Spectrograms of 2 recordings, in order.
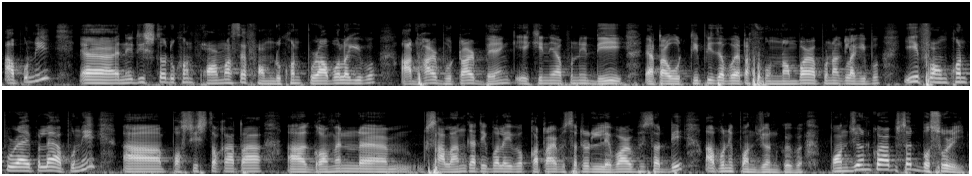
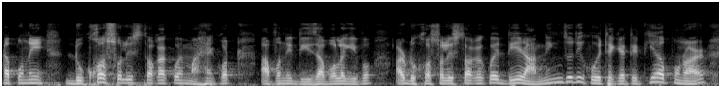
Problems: background sounds at intervals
